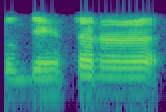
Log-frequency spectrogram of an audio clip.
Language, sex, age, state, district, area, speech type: Urdu, male, 18-30, Uttar Pradesh, Saharanpur, urban, conversation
